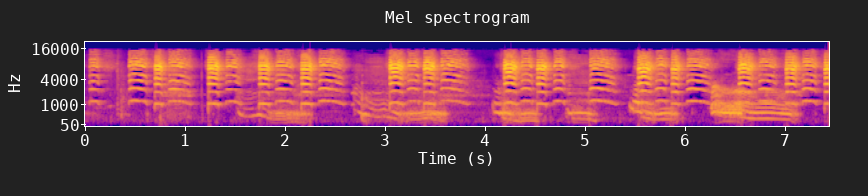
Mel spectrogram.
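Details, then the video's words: A two-month-old Staffordshire Bull Terrier puppy "sings" while being played with, whining and grumbling in wavering tones among sharp, repeated squeaks from a toy. "Staffie de 2 mois qui chante ( staffordshire Bull terrier )"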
